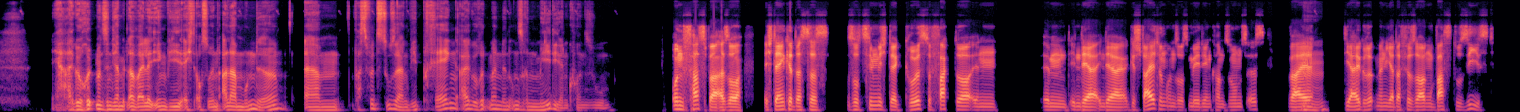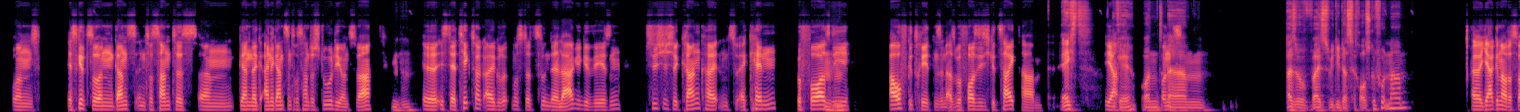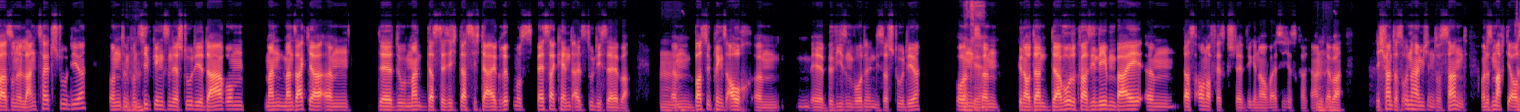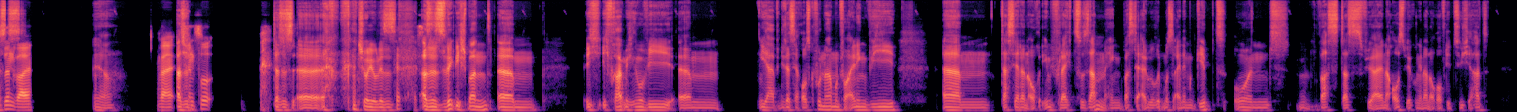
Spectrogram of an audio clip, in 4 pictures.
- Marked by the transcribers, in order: stressed: "was"; other noise; lip smack; chuckle
- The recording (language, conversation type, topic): German, podcast, Wie prägen Algorithmen unseren Medienkonsum?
